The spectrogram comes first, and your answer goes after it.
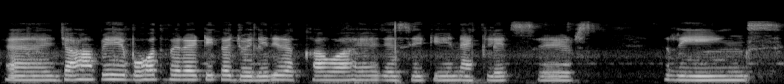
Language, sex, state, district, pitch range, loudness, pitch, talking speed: Hindi, female, Chhattisgarh, Raipur, 195-215 Hz, -18 LUFS, 200 Hz, 120 wpm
